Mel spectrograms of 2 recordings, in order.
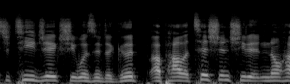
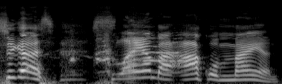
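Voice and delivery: excited; 5 semitones higher, 8 dB louder than usual. Real, not acted. Excited outburst about the scene.

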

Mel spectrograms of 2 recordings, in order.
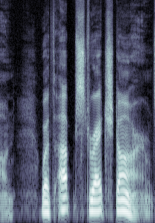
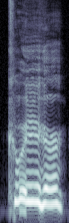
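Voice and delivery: very high, quavery single word; with a shudder; 12 semitones higher than usual. A narrator's reading. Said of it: "replied Cordelia with a shudder".

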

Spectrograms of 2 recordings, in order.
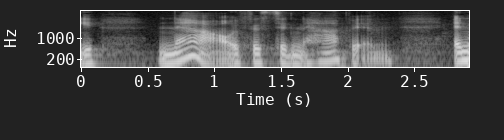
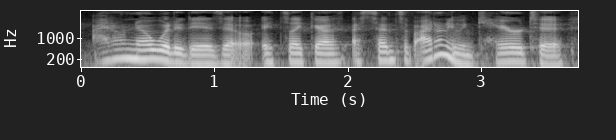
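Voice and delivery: ordinary delivery

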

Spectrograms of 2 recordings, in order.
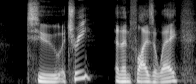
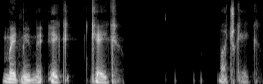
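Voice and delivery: disguised witness voice; 5 semitones lower, 3 dB quieter, slower than usual. Pretend. Joins the witness-protection bit.

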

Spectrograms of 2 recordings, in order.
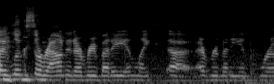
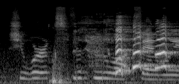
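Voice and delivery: laughing through line; 7 semitones higher, 11 dB louder than usual. Real, not acted. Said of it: "she's like".

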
